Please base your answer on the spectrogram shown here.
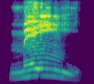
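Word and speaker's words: May: এটাকে বলা হচ্ছে মে। কি বলবো? মেই, মেই, যেই, খেই।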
